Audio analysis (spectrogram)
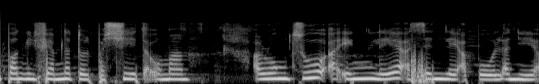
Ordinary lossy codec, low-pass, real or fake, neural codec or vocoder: none; 7.2 kHz; real; none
